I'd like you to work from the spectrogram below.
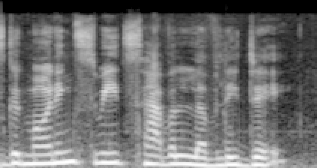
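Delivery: plain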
